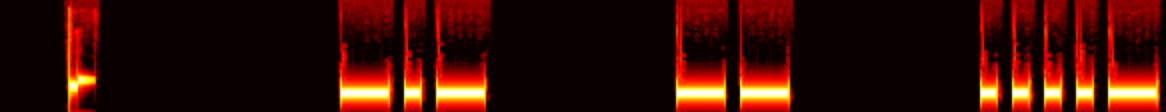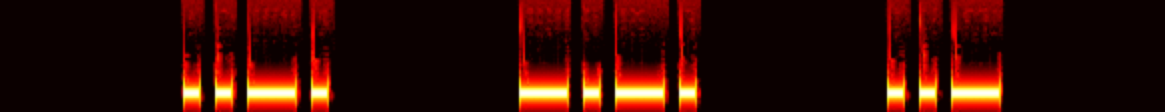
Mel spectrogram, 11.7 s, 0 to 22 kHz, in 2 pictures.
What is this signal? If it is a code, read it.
Morse code, heard as a keyed tone, about 15 wpm, spaced as for 7 wpm, 700 Hz. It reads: KM4FCU
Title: USA Call Signs - 6 Characters - 4x Character Spacing - 15wpm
